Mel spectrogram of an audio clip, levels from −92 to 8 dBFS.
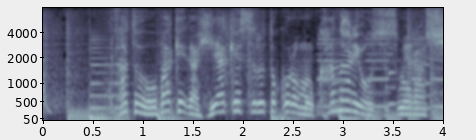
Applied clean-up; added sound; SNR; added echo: none; none; none; none.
